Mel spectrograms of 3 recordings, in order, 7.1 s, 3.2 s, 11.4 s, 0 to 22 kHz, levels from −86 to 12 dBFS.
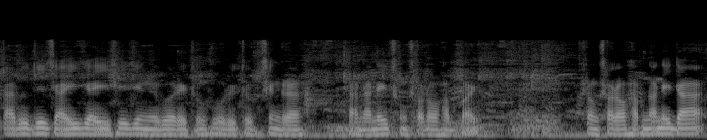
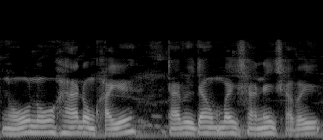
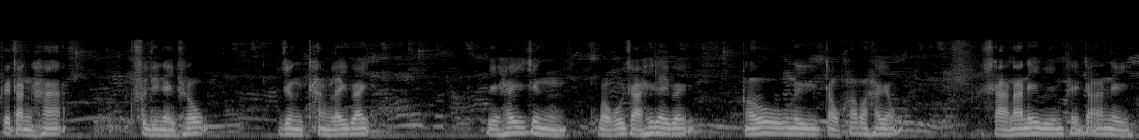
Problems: constant background noise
